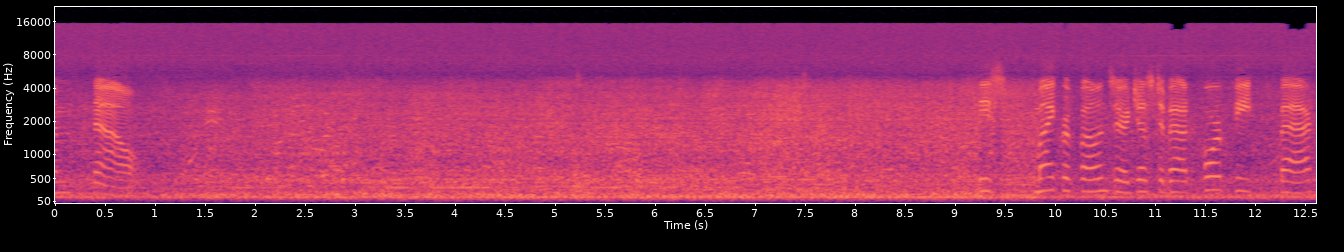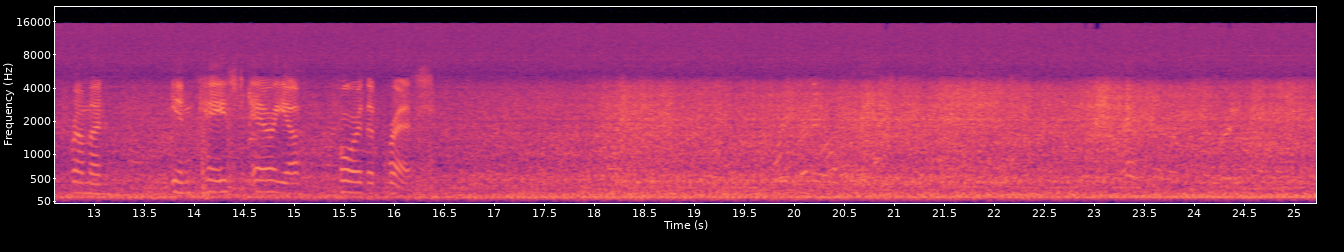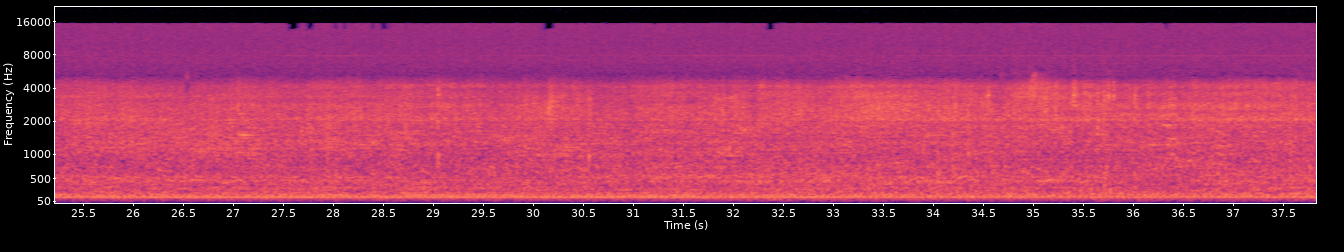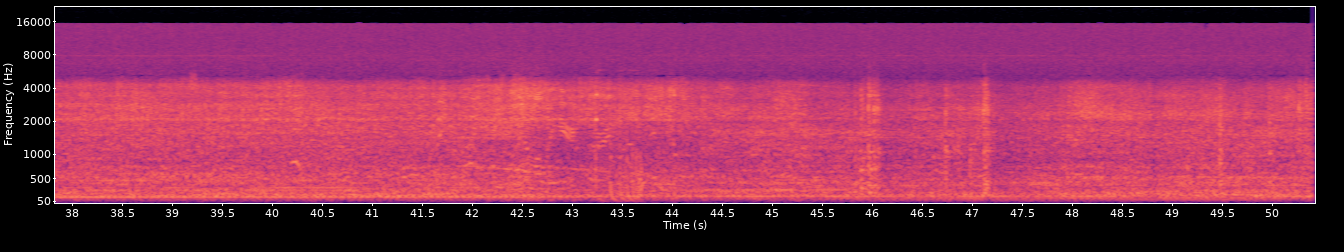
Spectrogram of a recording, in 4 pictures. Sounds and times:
Female speech, woman speaking: 0.0 - 0.9, 9.3 - 13.2, 13.8 - 16.4.

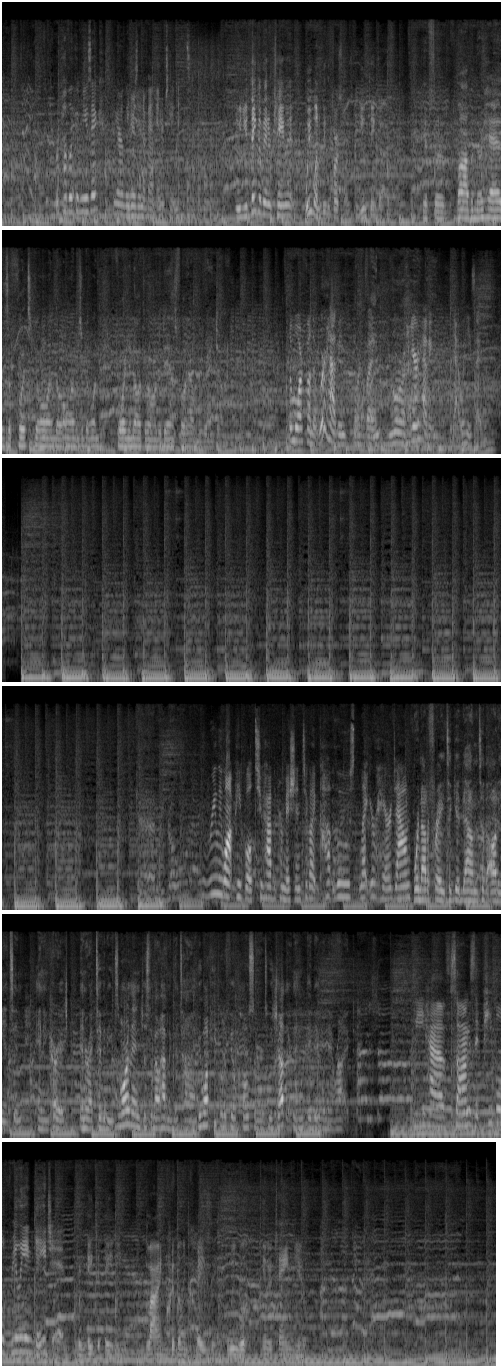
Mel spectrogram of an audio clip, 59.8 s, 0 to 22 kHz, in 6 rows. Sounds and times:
Pop music: 0.0 - 59.7
Speech: 4.7 - 7.8, 8.4 - 14.4, 15.8 - 19.6, 34.1 - 46.9, 48.2 - 56.0.

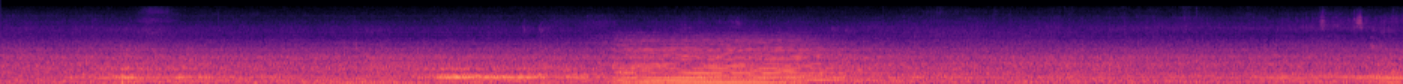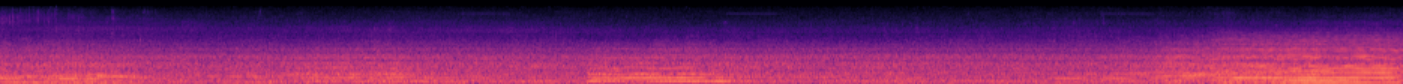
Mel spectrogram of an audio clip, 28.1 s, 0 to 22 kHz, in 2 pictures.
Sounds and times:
Outside, rural or natural: 0.0 - 28.0
Foghorn: 4.3 - 12.9, 16.8 - 19.2, 19.8 - 22.5, 24.3 - 28.0
Vehicle horn, car horn, honking: 6.0 - 8.7, 19.9 - 21.5, 25.6 - 28.0
Speech: 13.2 - 14.5.

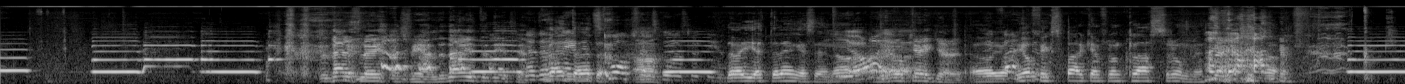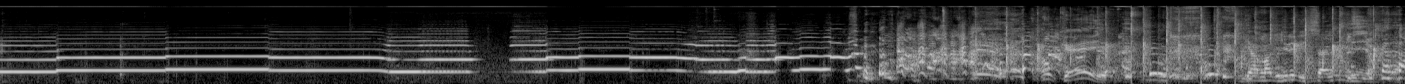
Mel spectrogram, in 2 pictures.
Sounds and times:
Flute: 0.0 - 9.1, 13.3 - 22.9.

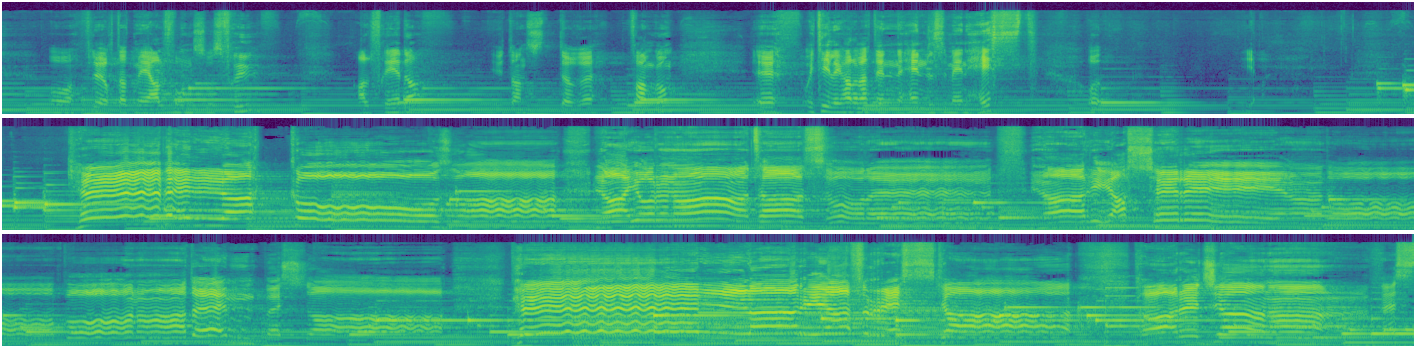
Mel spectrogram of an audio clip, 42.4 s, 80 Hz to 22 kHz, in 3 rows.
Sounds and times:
Opera: 0.0 - 11.7, 12.5 - 42.3.

